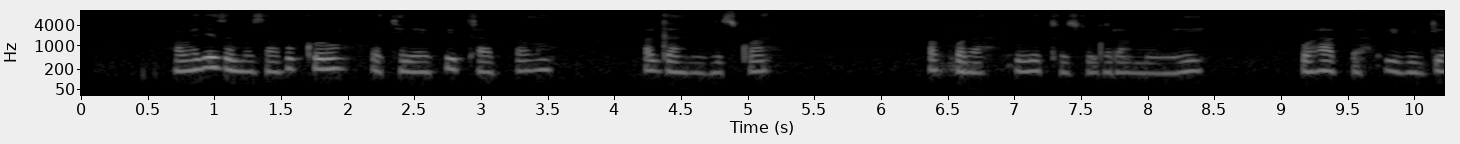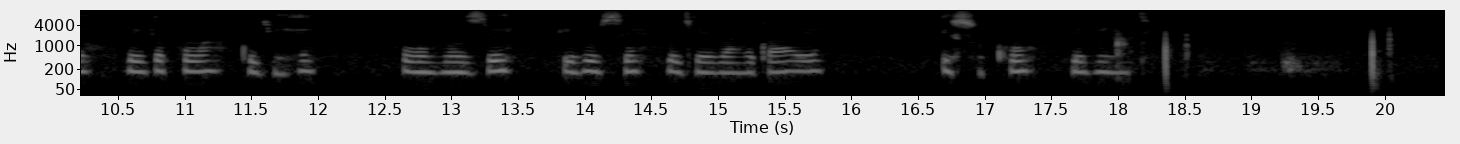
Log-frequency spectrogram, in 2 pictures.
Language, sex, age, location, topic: Kinyarwanda, female, 25-35, Kigali, health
